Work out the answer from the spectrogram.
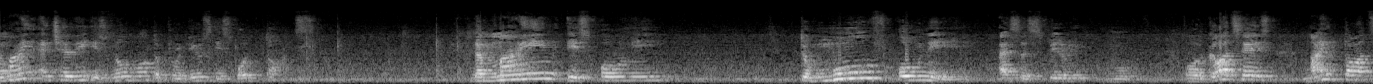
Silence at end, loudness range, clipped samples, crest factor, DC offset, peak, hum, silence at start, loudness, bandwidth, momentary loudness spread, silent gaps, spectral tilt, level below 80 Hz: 0 s; 7 LU; under 0.1%; 16 dB; under 0.1%; 0 dBFS; none; 0 s; -16 LUFS; 12.5 kHz; 21 LU; none; -6 dB/octave; -56 dBFS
